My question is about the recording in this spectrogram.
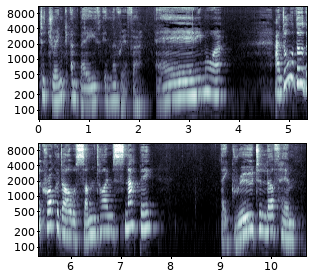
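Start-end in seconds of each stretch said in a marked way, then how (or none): none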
